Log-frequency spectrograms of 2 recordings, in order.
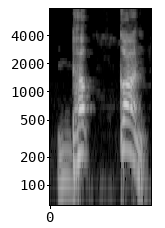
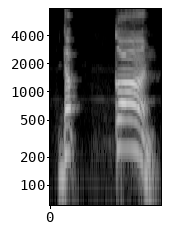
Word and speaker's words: ढक्कन: जज्बात जज्बात ठीक है ढक्कन ढक्कन अगर आप ऐसे पढ़ते हो तो आपका उच्चारण सच में यार गलती हो सकता है ठीक है गलती हो जाएगा ठीक है ढकन ठीक है ऐसे पढ़ना है आपको यहां पर देखिएगा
